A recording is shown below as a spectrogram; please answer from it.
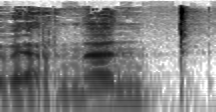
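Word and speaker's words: Vernant: de jean-pierre bernand entonces si lo pronuncia bien se dice bernal ya empiezas no que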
